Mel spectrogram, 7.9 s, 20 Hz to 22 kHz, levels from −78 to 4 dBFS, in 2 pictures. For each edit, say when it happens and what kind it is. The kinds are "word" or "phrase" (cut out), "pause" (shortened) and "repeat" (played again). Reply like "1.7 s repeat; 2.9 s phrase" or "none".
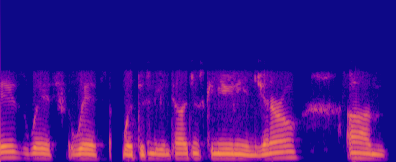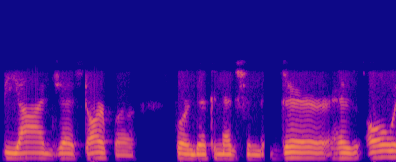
1.1 s word; 1.5 s word; 4.0 s word; 4.8 s word; 5.9 s word; 6.6 s word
